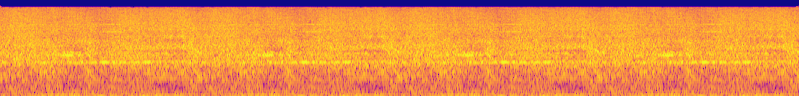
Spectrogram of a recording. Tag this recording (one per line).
factory
industrial
loop
machine
machinery
mechanical
noise
robot
robotic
